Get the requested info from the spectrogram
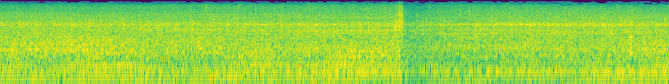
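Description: Steady hum of road traffic, with a single sharp click about three seconds in where the sound briefly dips.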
